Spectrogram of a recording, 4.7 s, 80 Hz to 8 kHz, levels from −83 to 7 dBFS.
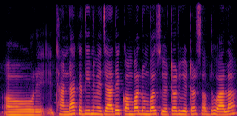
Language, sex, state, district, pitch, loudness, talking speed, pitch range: Bhojpuri, female, Bihar, Saran, 225 Hz, -18 LUFS, 165 wpm, 210-235 Hz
